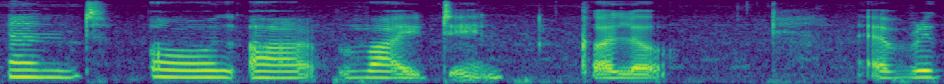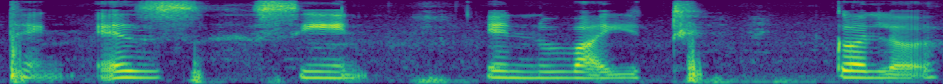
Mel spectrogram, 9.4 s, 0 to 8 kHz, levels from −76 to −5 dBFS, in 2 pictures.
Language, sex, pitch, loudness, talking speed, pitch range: English, female, 235 Hz, -16 LUFS, 75 wpm, 225-250 Hz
